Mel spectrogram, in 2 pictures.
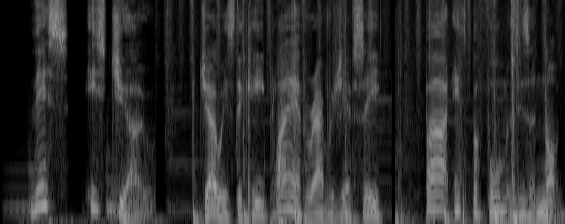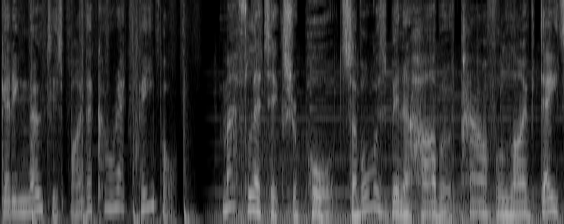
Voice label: Explainer

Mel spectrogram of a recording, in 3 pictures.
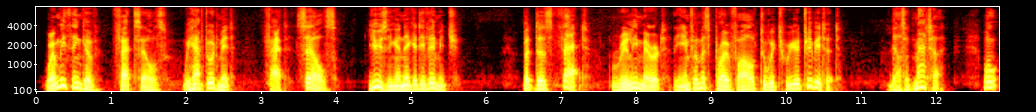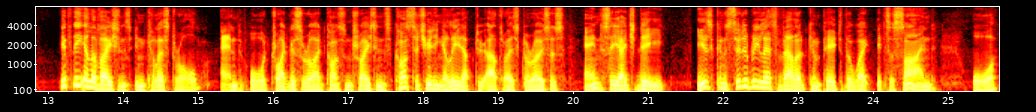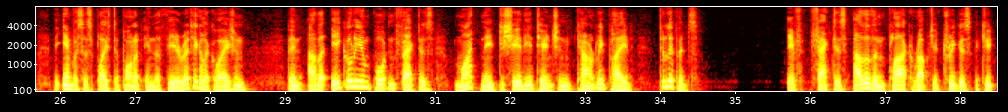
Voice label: Medical voiceover

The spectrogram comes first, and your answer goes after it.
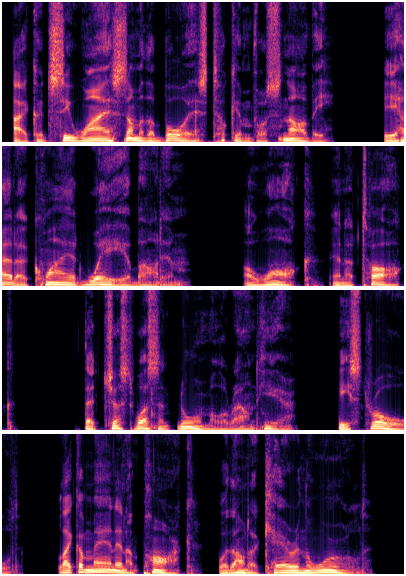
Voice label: Morgan Freeman soundalike

